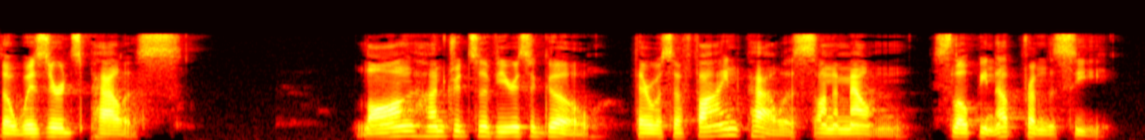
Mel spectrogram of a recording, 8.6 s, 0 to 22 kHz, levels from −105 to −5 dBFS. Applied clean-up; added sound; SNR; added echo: none; none; none; none.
